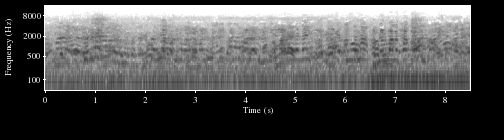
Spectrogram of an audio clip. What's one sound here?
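A crowd of men shout and argue over each other close by.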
